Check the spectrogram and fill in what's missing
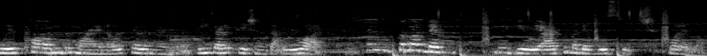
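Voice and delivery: ordinary talk

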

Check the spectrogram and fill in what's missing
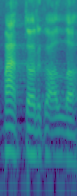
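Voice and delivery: normal talking voice

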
